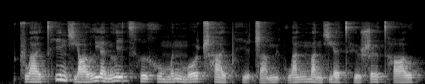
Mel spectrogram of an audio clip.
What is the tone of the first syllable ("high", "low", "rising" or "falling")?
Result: rising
